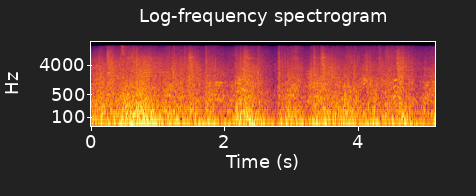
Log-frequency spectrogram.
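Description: Game combat effects clash and crackle in bursts.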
